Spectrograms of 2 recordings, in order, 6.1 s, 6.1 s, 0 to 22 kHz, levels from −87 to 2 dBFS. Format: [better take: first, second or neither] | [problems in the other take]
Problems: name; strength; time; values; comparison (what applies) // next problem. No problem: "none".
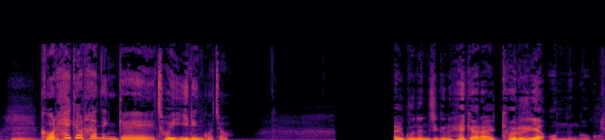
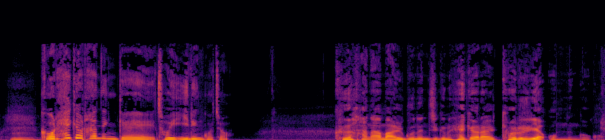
second | audio cutting out; at 3.5 s for 0.5 s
